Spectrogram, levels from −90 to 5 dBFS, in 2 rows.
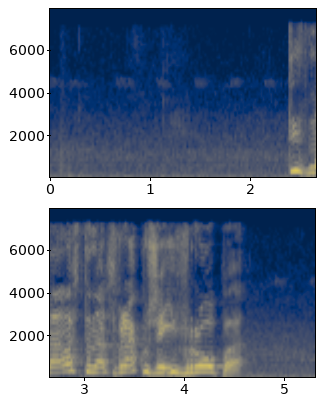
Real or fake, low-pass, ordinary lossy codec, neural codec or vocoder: real; 7.2 kHz; MP3, 64 kbps; none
